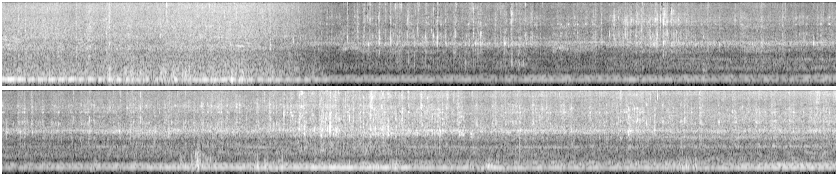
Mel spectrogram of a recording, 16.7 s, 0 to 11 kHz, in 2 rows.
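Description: A vehicle's engine running loudly, heard from inside the cab, for the first three seconds, then after an abrupt cut the Jeep Grand Cherokee's V8 running steadily at low revs as it crawls up a snowy trail, growing louder as it comes close.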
